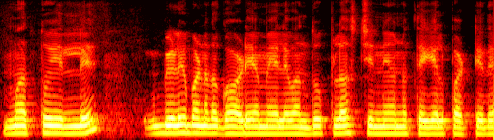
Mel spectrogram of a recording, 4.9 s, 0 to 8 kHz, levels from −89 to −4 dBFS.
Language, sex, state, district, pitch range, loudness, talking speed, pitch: Kannada, male, Karnataka, Bidar, 145-155 Hz, -14 LUFS, 120 wpm, 150 Hz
